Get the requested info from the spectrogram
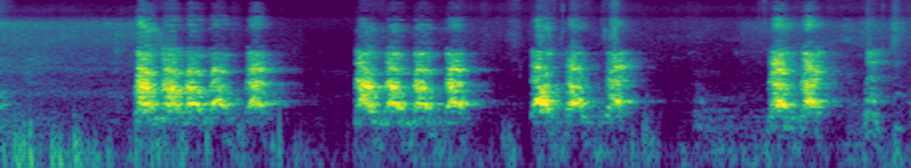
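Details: A Saint Bernard puppy barks after seeing a monkey. It gives four bursts of three or four sharp, yelping barks each. The bursts come roughly two seconds apart, with quiet low rumbling in the gaps.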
